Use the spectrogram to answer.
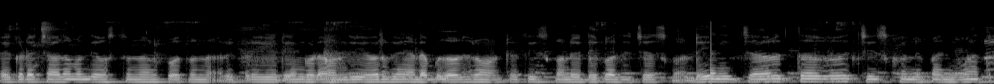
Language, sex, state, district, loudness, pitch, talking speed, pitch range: Telugu, male, Andhra Pradesh, Guntur, -25 LUFS, 115 Hz, 135 wpm, 110-120 Hz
